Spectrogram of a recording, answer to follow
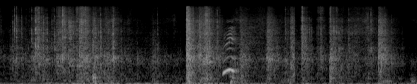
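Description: Paper packing material rustling and crinkling as it is handled and pulled out of a cardboard shipping box, with one sharp click a little under two seconds in.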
